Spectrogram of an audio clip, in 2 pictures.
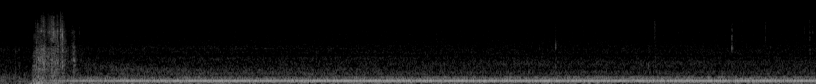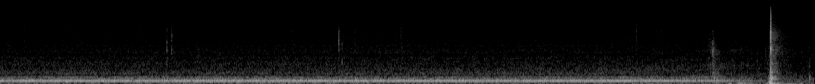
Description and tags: The freezer/refrigerator door opens and we hear its indoor room tone and then it shuts.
